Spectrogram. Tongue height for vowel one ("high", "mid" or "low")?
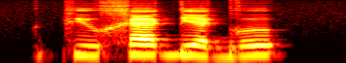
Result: high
